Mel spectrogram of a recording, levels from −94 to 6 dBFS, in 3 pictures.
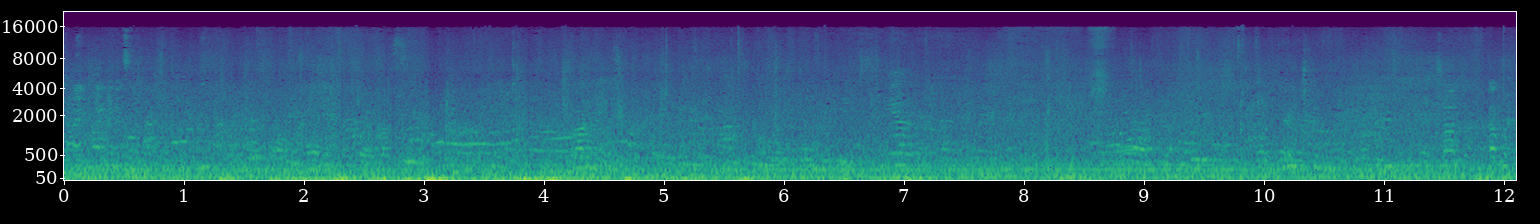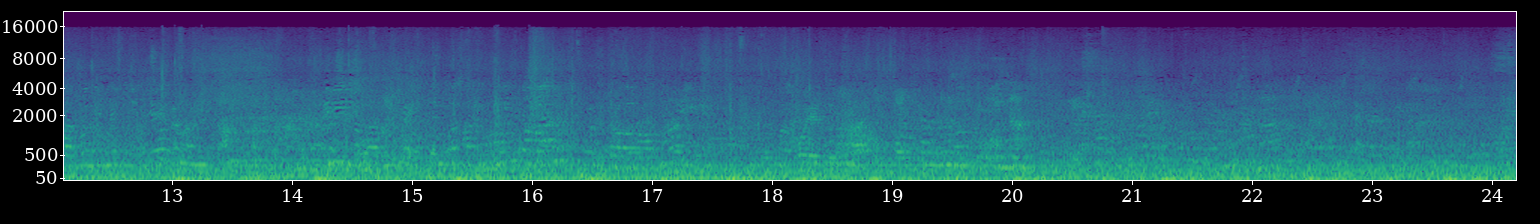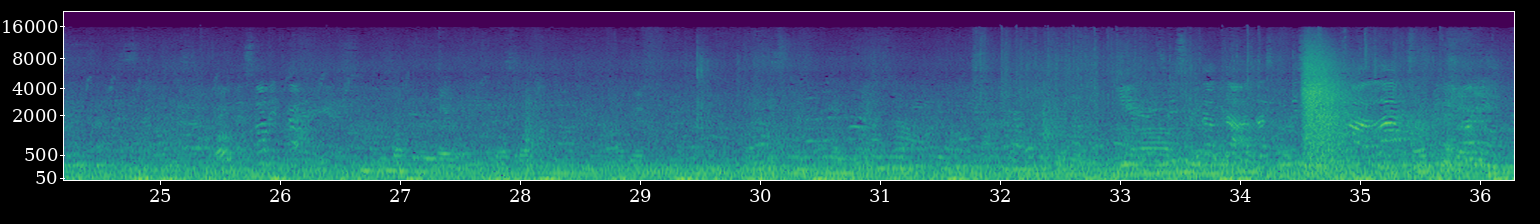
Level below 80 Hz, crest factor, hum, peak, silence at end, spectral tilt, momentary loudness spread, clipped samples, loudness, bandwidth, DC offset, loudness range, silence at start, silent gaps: -28 dBFS; 20 dB; none; -2 dBFS; 0 s; -5 dB/octave; 6 LU; under 0.1%; -26 LUFS; 15.5 kHz; under 0.1%; 5 LU; 0 s; none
